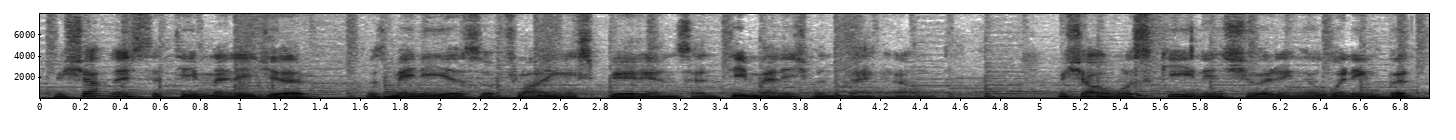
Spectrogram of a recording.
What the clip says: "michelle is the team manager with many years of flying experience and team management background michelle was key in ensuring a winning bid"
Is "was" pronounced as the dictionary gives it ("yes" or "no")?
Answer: no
